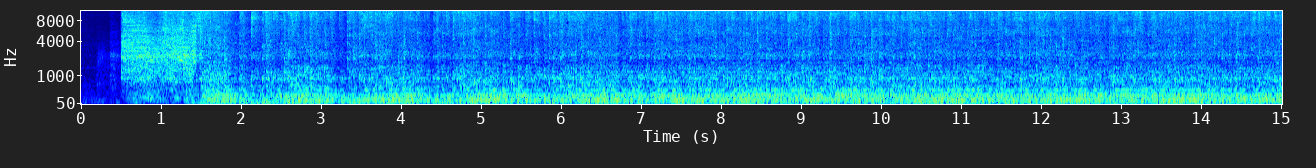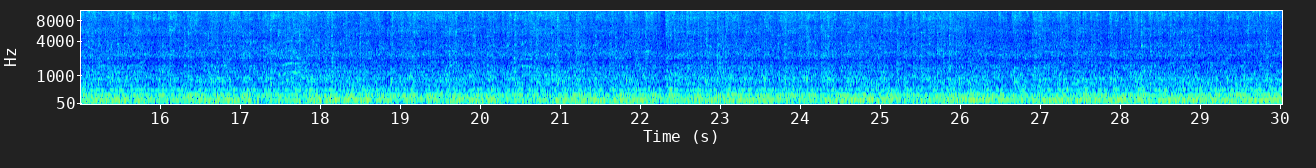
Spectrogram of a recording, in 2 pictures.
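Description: GM LS-series V8 engine, controlled by a Microsquirt on a nearly stock base tune, cranks briefly and catches about half a second in, then idles steadily at about 1000 rpm: a one-push start and a stable idle.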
